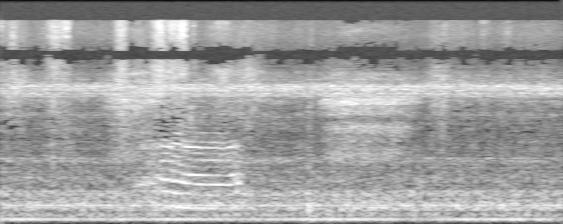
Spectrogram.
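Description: Quiet room tone with a steady low hum, and a faint, short voiced 'mm' from a woman a little over a second in as she smells a lotion.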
